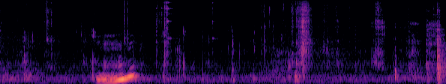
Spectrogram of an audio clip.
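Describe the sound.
Food is chewed with soft, irregular bites, wet mouth clicks and one louder crunchy burst early on. No talk.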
